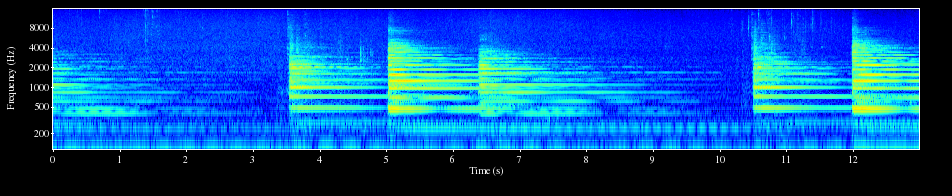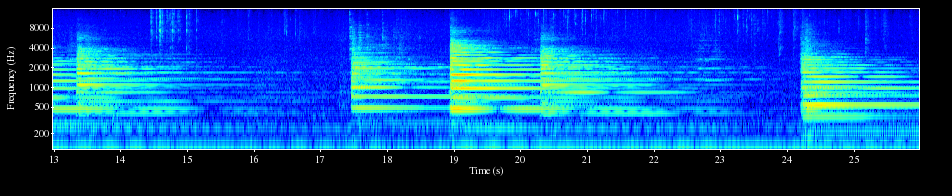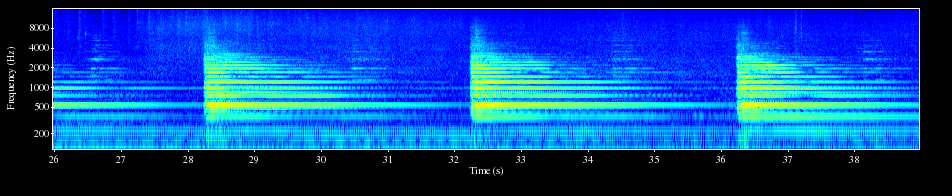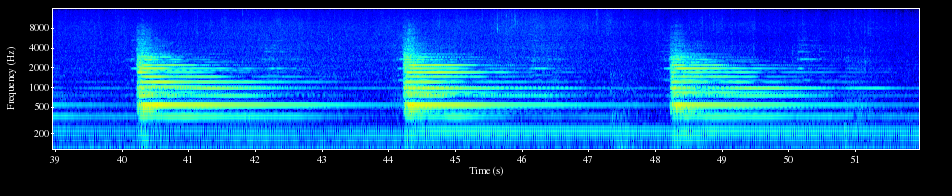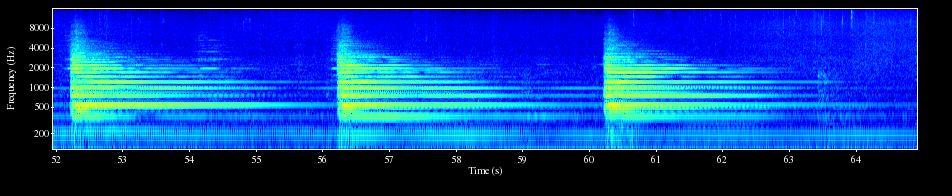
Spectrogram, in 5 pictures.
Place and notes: Troyes, France - Cathedral bells
The cathedral bells ringing ten, from the museum. These bells are heavy and old, but it's only an heap of terrible cauldrons. Linkage are completely dead, it's urgent to make works inside the bell tower. A sad bell ringing, this could be better.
